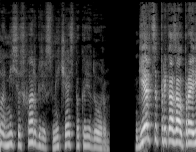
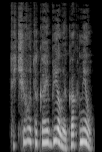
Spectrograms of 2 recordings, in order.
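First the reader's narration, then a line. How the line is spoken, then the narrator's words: Maid's whisper. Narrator (Russian): прошептала горничная Сара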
